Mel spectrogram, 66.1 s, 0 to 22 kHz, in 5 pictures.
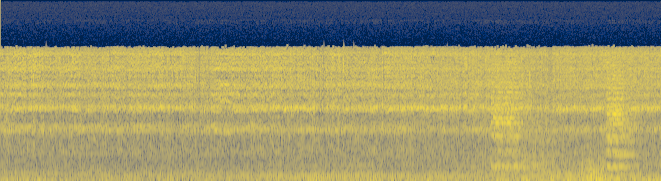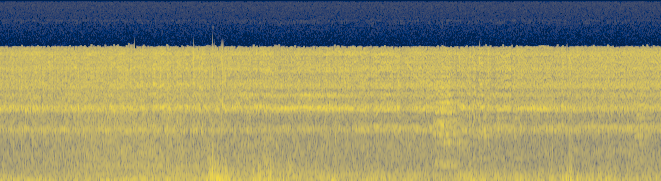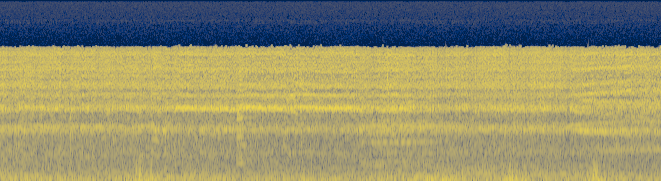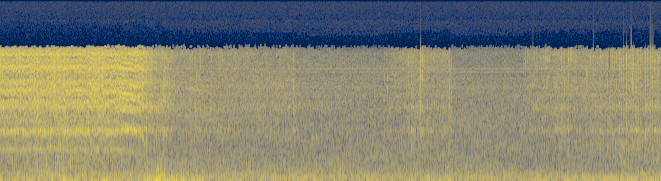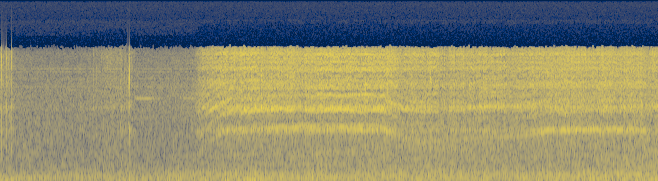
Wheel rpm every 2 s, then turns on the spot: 160, 160, 160, 160, 160, 160, 160, 160, 160, 160, 160, 160, 160, 160, 160, 160, 160, 160, 160, 160, 160, 90, 20, 0, 10, 30, 20, 10, 70, 160, 140, 130, 150.
48-56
